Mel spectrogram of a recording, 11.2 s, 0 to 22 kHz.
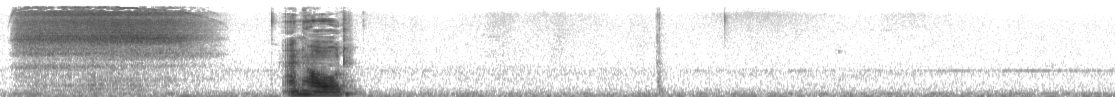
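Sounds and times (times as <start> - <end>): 
slow inhale through the nose during a breathing exercise: 0.0 - 2.3
speech: 2.9 - 3.6.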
